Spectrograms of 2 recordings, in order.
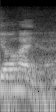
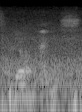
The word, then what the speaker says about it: Johannes: Johan. Yeah. Johan what? Johan what? No, it's Johannes. Johannes. Oh. That's right. Oh, what's That's rhyming. his surname? Kumabas tayo ng mga English majors. Oh. Johannes.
